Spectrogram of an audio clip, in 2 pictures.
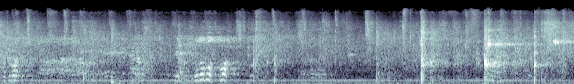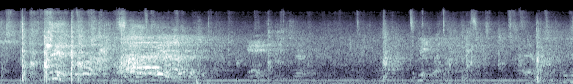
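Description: Tennis balls are struck with rackets in a large echoing hall.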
